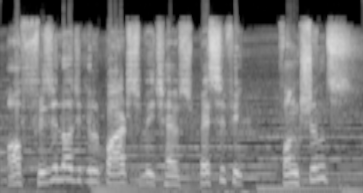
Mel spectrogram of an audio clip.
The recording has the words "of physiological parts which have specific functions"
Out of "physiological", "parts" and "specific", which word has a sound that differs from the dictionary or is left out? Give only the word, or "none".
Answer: none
